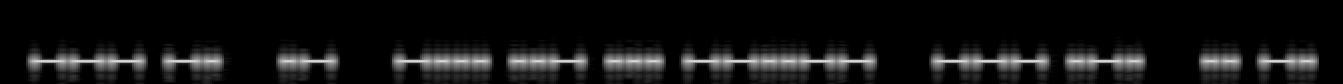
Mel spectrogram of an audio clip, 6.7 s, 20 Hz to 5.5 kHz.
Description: Morse code, heard as a keyed tone, about 25 wpm, 600 Hz. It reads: ON A BUS, OR IN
